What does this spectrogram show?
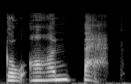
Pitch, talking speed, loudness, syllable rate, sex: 190 Hz, 135 wpm, -17 LUFS, 2.9 syllables/s, male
